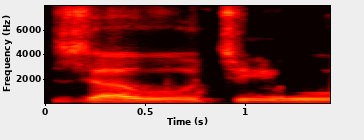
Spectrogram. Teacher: kasroh tanwin bertemu dengan huruf wawu, idgham bi gunnah juga, masuk dengan mendengung wawu, ditandai wawunya ada tasdidnya.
